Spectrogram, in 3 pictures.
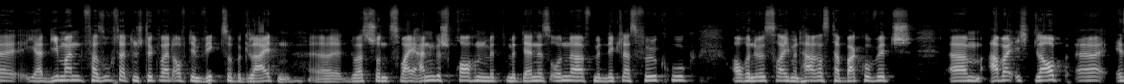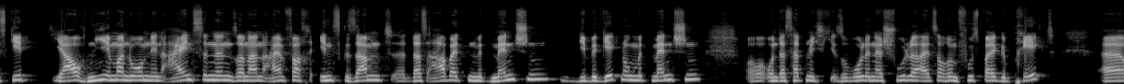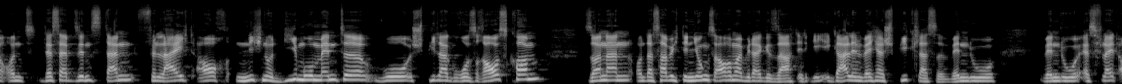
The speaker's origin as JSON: {"language": "German", "region": "Lower Saxony", "country": "Germany", "tie": "born or raised there", "said": "Das war bei mir schon mit 5 in meinem Heimatdorf und Club. Das ist der TuS Grünplan, zwischen Hannover und Göttingen gelegen."}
